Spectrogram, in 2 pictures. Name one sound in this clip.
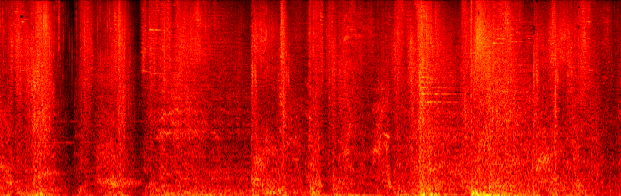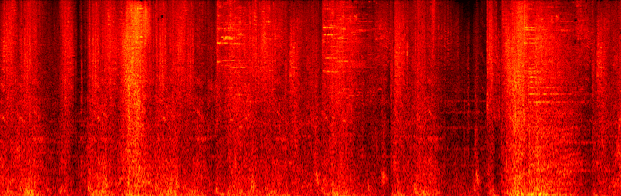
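Video game combat sound effects clash, slash and whoosh.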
